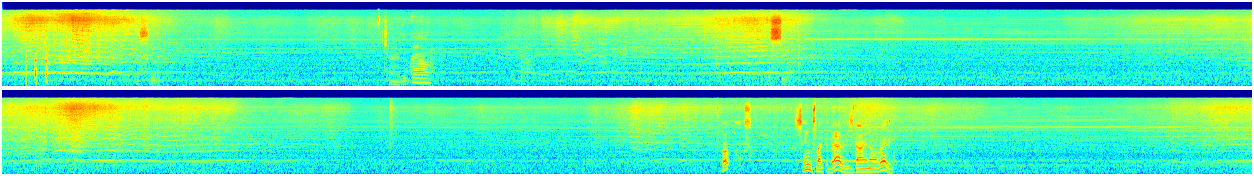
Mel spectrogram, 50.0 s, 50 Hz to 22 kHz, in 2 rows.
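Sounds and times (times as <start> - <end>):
quadcopter motors whining: 0.0 - 50.0.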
